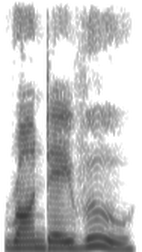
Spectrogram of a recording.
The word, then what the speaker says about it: rendezvous: For example, the word rendezvous comes from French and is pronounced rendezvous.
